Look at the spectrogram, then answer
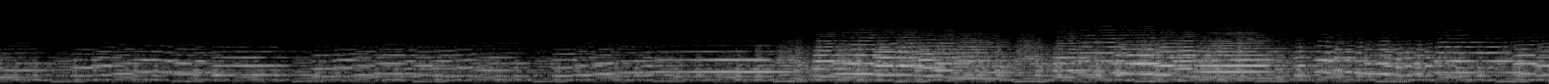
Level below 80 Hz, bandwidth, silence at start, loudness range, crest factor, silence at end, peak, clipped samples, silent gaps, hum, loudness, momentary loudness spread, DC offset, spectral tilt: -82 dBFS; 9.4 kHz; 0 s; 9 LU; 18 dB; 0 s; -14 dBFS; under 0.1%; none; none; -31 LUFS; 12 LU; under 0.1%; -6 dB/octave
